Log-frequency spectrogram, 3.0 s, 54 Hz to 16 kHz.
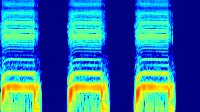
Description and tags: cell phone vibrate wood table loopable
Loopable recording of a Nexus 6 cell phone vibrating on a wood table. Recorded with my Zoom H6.
alarm, buzz, cell, vibrate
